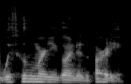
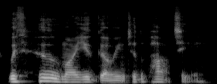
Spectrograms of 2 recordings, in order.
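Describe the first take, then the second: First: It is spoken in a plain American accent. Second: It is spoken in a put-on British accent. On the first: The speaker means it seriously. "if you were to seriously say like" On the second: The speaker is joking around. "we usually will also add a British accent to it"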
